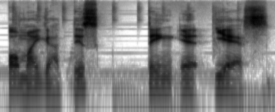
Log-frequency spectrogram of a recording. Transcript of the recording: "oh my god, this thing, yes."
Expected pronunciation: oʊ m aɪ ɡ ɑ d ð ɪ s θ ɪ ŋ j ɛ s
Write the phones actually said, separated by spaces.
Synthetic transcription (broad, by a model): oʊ m aɪ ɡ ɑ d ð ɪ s t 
